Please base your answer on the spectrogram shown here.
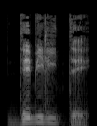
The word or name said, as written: débilité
